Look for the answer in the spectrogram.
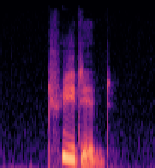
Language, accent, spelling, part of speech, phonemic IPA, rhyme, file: English, US, treated, verb / adjective, /ˈtɹiːtɪd/, -iːtɪd, En-us-treated.ogg
- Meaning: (verb) simple past and past participle of treat; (adjective) Subject to treatment or an action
